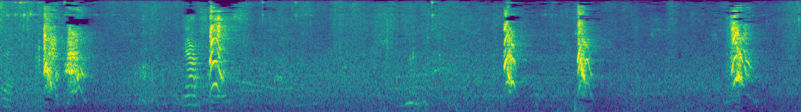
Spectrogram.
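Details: Three-and-a-half-month-old Boston Terrier puppy barking at a soccer ball, several short, high-pitched yaps spaced a second or two apart, some in pairs, with people talking quietly between them.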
